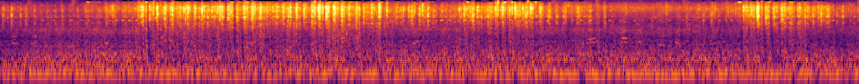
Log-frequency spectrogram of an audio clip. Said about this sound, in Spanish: El sonido de esas vibraciones de los trenes, la verdad es que es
